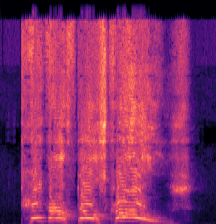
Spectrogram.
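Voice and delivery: mock shrill, very high, very loud mean shout. Recounting what dad said to them as a child, imitating his higher, meaner voice. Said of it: "he said in a higher, meaner voice".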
